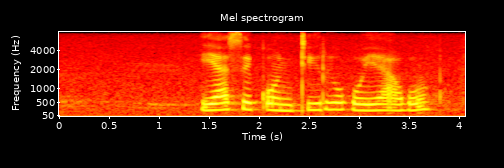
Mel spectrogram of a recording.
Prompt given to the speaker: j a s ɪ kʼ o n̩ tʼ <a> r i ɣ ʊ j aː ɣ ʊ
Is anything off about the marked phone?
yes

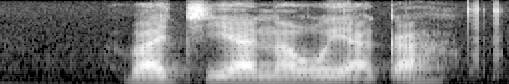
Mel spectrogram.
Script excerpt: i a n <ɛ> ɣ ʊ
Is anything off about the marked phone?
yes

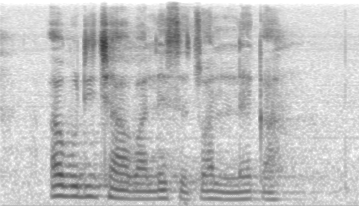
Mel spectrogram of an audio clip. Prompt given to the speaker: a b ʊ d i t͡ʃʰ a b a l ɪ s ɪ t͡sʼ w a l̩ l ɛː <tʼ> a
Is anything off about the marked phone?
yes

